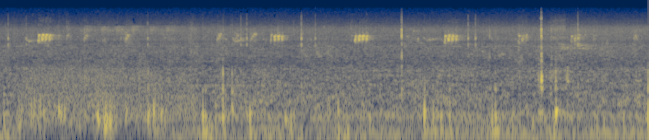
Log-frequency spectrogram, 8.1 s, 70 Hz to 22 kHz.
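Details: White-rumped munia recorded on 19 March 2023 in Lugu, Taiwan: brief, thin, high-pitched call notes spaced irregularly a second or more apart over a steady hiss of insects and faint outdoor background.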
